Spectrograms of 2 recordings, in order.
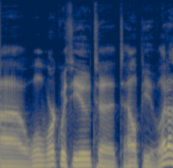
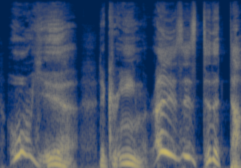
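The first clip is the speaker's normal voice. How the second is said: high, slow, drawling growl without gravel. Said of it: "you can only say it in a Randy Macho Man voice".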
